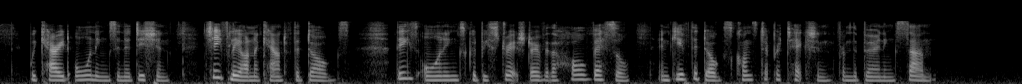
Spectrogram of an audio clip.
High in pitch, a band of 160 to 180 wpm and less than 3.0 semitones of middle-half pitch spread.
Yes: high, 195 Hz; average, 175 wpm; narrow, 2.5 semitones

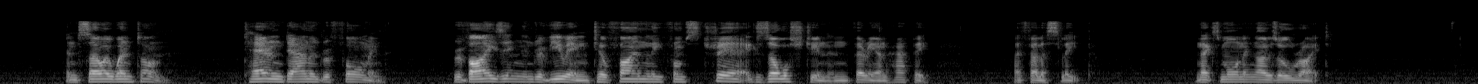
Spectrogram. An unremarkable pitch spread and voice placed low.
Yes: average, 3.2 semitones; low, 115 Hz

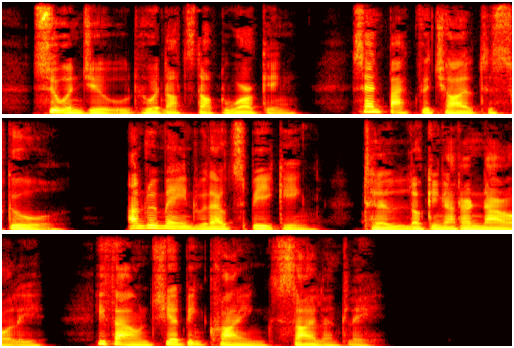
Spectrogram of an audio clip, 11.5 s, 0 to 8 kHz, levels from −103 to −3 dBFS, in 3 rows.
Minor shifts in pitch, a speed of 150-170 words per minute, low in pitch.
No: average, 4.0 semitones; average, 155 wpm; very low, 95 Hz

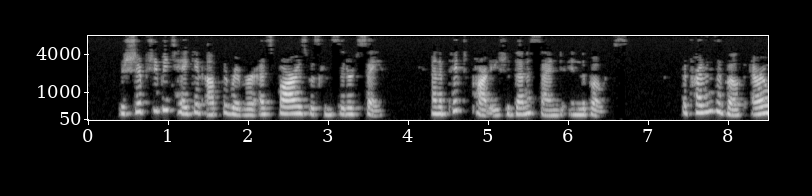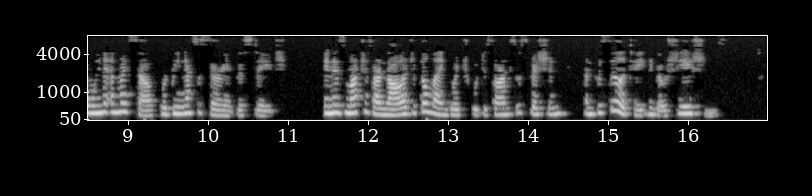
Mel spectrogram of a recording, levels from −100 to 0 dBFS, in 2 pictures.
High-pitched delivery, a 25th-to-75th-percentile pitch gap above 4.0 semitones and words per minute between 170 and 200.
Yes: high, 230 Hz; average, 4.4 semitones; average, 175 wpm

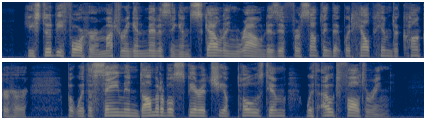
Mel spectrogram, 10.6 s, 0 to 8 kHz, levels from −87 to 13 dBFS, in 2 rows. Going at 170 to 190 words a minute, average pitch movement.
Yes: average, 180 wpm; average, 3.4 semitones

